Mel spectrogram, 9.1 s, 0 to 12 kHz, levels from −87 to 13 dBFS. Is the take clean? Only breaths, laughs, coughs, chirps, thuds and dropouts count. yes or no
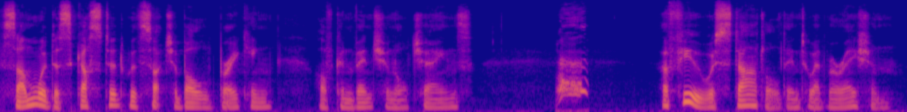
no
